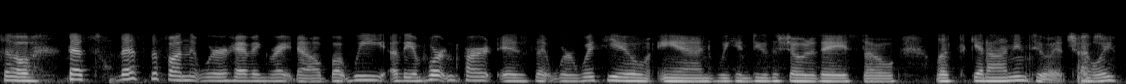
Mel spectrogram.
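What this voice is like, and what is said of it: Hoarse, fading voice. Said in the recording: “I'm losing my voice again. This is the third week in a row, I think, that we get on here and I start losing my voice.”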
